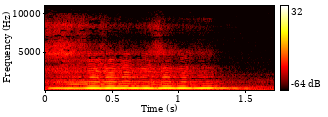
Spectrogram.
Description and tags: ghostly giggle
haunted, paranormal, giggle, creepy, phantom, haunting, sinister, ghost, horror, ghostly, spooky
